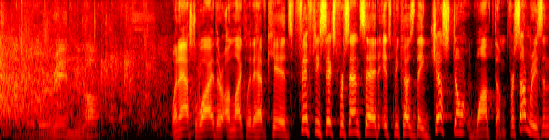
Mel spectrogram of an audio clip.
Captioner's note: laughter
